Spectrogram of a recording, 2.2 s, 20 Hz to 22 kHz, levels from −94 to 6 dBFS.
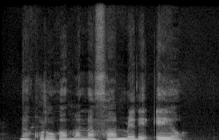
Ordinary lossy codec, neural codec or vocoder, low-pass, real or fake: none; codec, 44.1 kHz, 7.8 kbps, Pupu-Codec; none; fake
